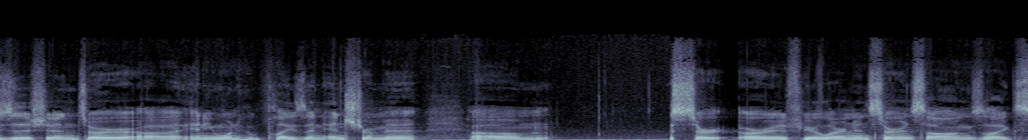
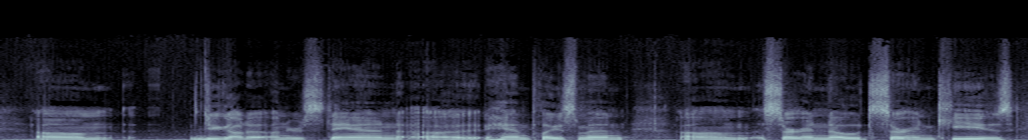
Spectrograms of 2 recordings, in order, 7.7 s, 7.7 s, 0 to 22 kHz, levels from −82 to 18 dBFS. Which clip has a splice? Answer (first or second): first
